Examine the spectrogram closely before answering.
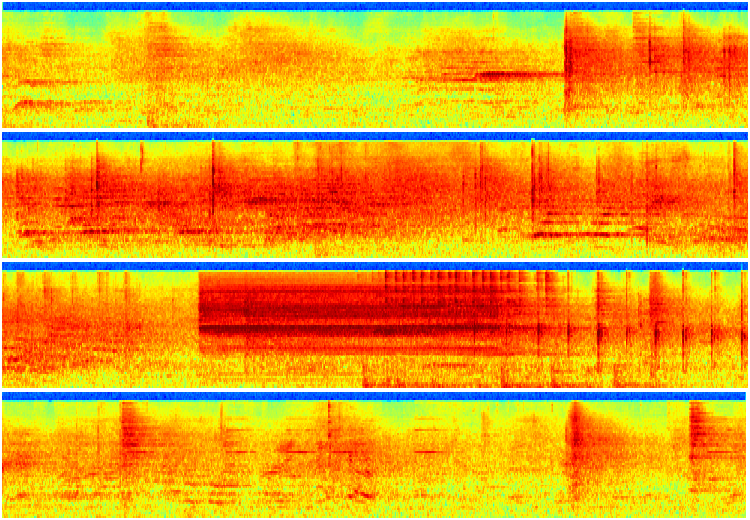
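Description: Spectators chatter and shout in a large echoing arena.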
